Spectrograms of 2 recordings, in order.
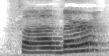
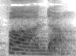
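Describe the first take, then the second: First: The middle sound is a voiced 'th'. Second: The middle sound is a 'd'.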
